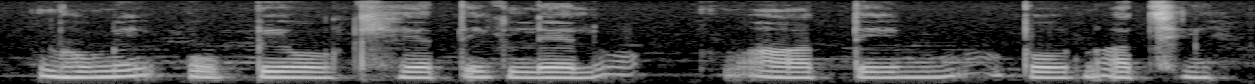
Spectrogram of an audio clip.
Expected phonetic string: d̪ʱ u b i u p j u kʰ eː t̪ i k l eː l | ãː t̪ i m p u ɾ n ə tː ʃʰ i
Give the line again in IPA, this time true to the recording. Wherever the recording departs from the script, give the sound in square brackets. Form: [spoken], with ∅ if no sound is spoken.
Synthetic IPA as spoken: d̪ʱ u [m] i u p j [o] kʰ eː t̪ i k l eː l | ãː t̪ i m p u ɾ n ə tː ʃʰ i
